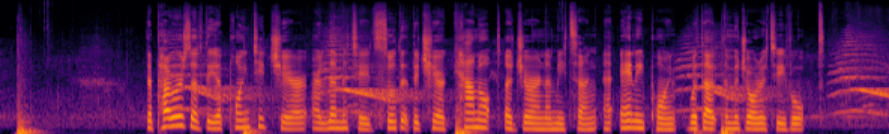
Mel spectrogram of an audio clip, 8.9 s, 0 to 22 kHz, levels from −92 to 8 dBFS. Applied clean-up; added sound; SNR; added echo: none; Bird + Thump, thud; 9 dB; none.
